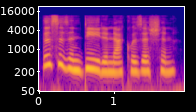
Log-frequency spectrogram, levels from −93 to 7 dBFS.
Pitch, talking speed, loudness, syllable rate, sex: 230 Hz, 155 wpm, -15 LUFS, 5.1 syllables/s, female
